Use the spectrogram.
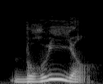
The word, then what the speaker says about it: bruyant: Final X not pronounce e u E veux nerveux bruyant final not pronounced so you get bruyant ok bruyant bruyant ligne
